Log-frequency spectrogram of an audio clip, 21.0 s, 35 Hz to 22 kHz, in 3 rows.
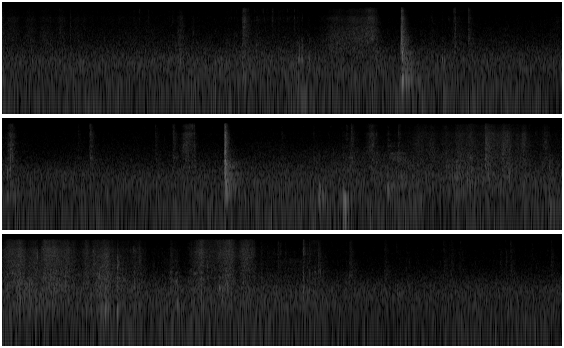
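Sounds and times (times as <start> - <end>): tortilla rustling on metal: 0.0 - 4.8, 11.3 - 20.4.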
